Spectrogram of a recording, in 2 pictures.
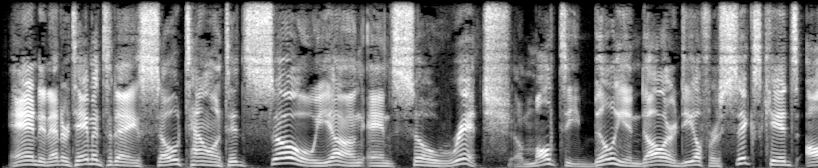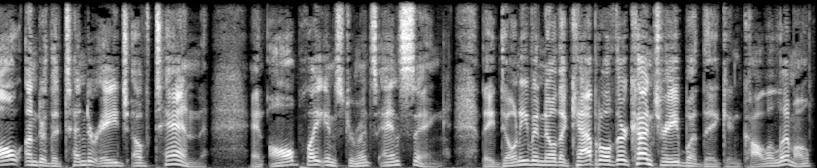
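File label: News 6 Kids, Broadcast, news, male news item on entertainment, child musicians with humour; human voice speaking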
